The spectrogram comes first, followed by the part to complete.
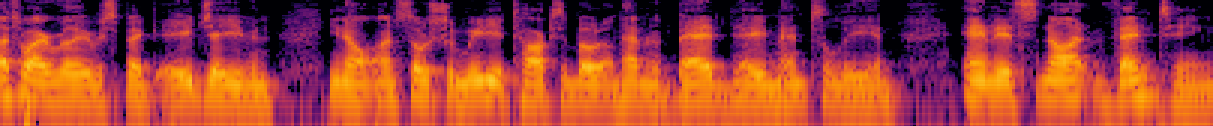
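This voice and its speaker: Very fast and at a medium pitch, a man speaks. His intonation stays monotone and flat. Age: 40s. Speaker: pastor. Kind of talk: casual chat.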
